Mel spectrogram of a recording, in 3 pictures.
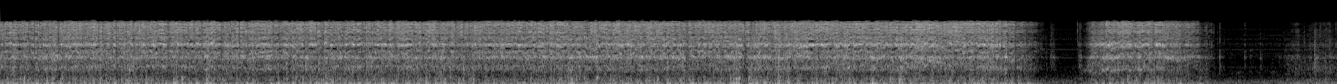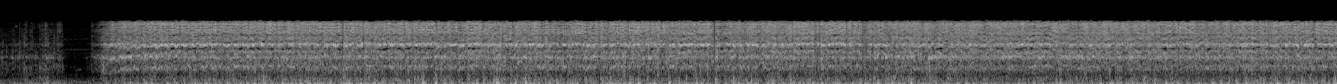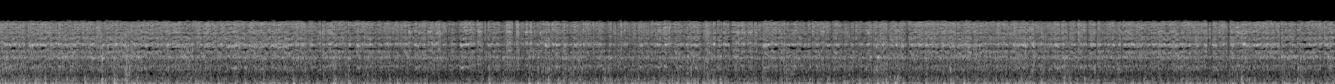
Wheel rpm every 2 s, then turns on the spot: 230, 230, 210, 210, 210, 80, 30, 200, 220, 220, 220, 210, 220, 230, 220, 230, 230, 220, 220, 210.
10-12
